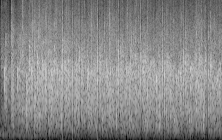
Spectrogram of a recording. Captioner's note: audience applauds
